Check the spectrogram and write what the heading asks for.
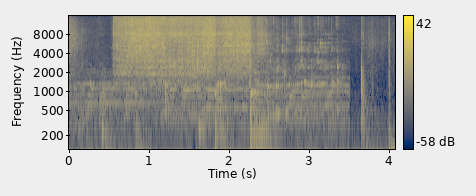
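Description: Water running from a bathroom sink tap for about two seconds, then shut off.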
